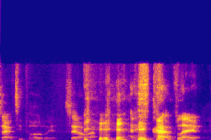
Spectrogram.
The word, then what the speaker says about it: Artsipolo: We're Arty Polo. A R T SI P O L O because it's commonly misspelled. I've heard and mispronounced. And mispronounced. I've heard art Apollo artifo artist polo.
